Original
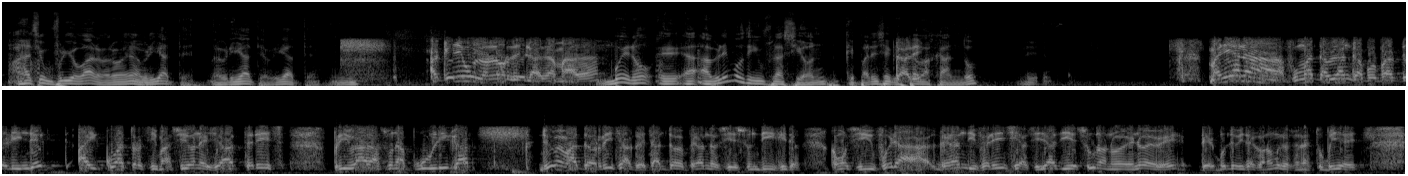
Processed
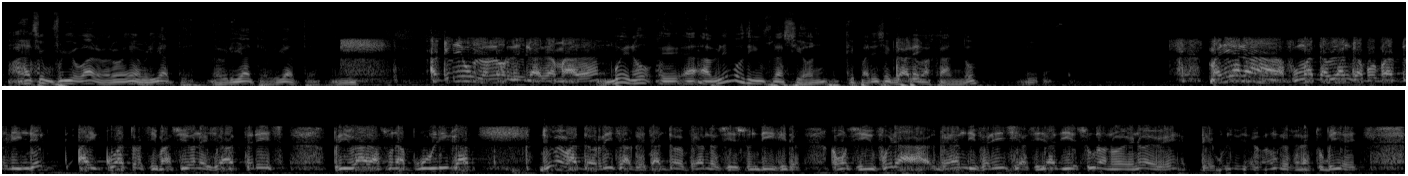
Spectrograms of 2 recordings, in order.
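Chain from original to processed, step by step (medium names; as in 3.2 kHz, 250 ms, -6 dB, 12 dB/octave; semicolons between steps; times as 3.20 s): 26.21–26.83 s: compressor with a negative ratio -40 dBFS, ratio -0.5; static phaser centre 420 Hz, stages 6; trim -1.5 dB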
